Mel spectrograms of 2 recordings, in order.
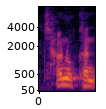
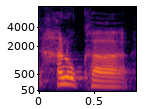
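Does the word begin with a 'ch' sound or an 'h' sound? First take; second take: ch; h. First: The word begins with a 'ch' sound. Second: The word begins with an 'h' sound. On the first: This is a reading of the English spelling. "영어로 한번 읽어보실래요?" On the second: This is how Israelis say it. "하누카라고 그들은 읽습니다"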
